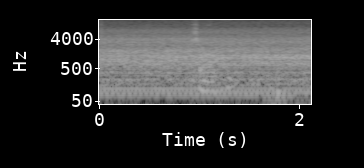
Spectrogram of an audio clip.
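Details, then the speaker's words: Early-1970s Hoover model 6710-12 12-inch two-speed oscillating table fan, running on high at about 1.1 A, within spec: steady low hum with coarse buzz riding on it from a loose winding coil in the stator. "it's running within spec, so it's a healthy runner. It just buzzes because of that loose winding."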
